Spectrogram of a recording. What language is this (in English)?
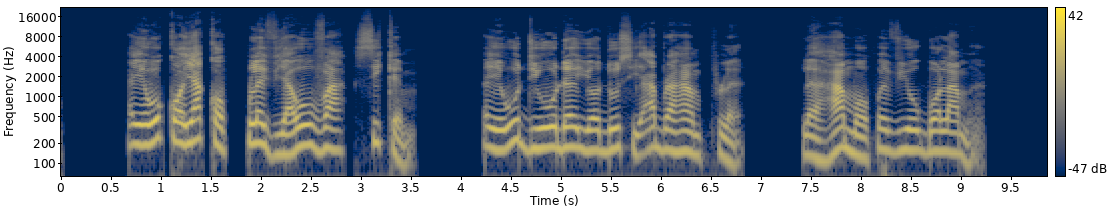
Ewe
